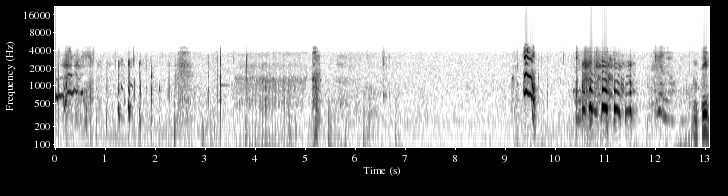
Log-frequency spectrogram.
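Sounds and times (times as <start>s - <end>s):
small dog sniffing and snorting: 3.6s - 5.6s.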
